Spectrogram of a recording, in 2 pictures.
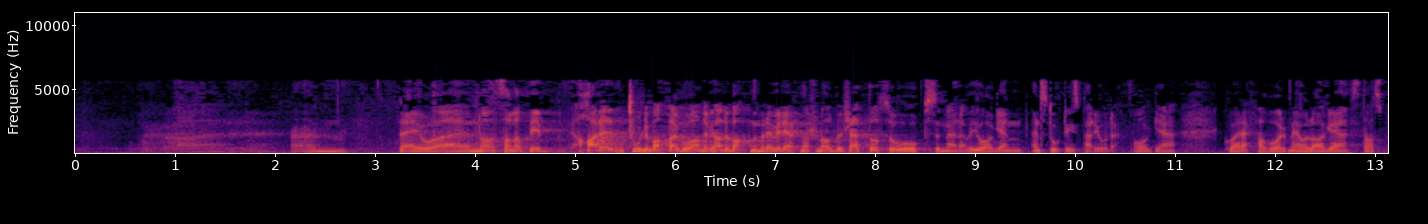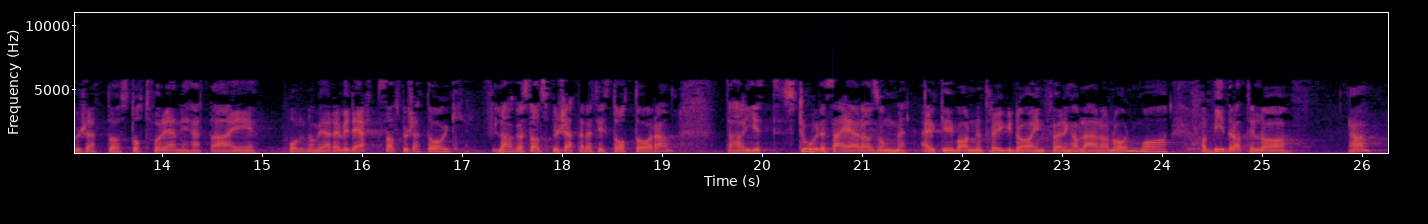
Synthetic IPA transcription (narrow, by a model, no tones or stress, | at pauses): d̪̥ɛæɾjʊnɔsɔnːɑt̪ʋɪhɑɾt̪ʰuːd̪ɛbɑt̪ːəɾɡoːɑnd̪əɾʋɪhɑɖ̪ɛbɑt̪ːn̩ɔmɾɛʋɪd̪eːʈ̪nɑʂʊnɑːlbʉd̪ʂɛt̪ːɔsɔʊpsʉmeːɾə̰ʋɪoːɡɛnɛ̰nst̪uːʈɪŋspʰæ̰ɾɪ̰ṵːd̪ə̰ɔ̰ɡkʰoːæɾɛfhɑɾʋoːɾəmɛɔlɑːɡəst̪ɑ̰ːt̪sbʉd̪ʂɛ̰t̪ːɔst̪ɔt̪ːfɔɾeːnɪɦeːt̪ɑ̰ɪ | b̥oːd̪ənɔɾʋɪhɑɾɛʋɪd̪eːɾt̪st̪ɑːt̪sb̥ʉd̪ʂɛt̪ːoɡ | lɑːɡɑst̪ɑːt̪sbʉd̪ʂɛt̪ːəd̪ɛɪsɪst̪əɔt̪ːəoːɾəd̪̥ɛhɑɾjɪt̪ːst̪uːɾəsæɪəɾɑsɔmʔɑ̰ʉkəɪbɑːɳət̪ʰɾʏɡd̪ɔɪnføːɾɪŋɑʋlæːɾɑɳɔɾmɔhɑːbiːd̪ɾɑːt̪ʰɪlɔ | jɑː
